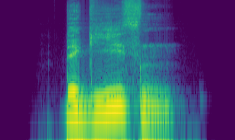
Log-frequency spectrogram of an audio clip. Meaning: 1. to pour water over 2. to water (plants etc.) 3. to baste 4. to celebrate
- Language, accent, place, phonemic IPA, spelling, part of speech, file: German, Germany, Berlin, /bəˈɡiːsn̩/, begießen, verb, De-begießen.ogg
